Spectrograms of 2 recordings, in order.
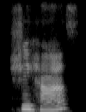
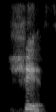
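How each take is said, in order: First: Both words are said fully and separately. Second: The two words merge into one short syllable.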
